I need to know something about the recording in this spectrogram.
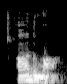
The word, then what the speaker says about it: Adama: Adam is not a word. This is wrong pronunciation. Adam. Adama.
